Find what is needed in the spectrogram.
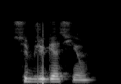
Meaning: subjugation
- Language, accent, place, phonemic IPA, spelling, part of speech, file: French, France, Lyon, /syb.ʒy.ɡa.sjɔ̃/, subjugation, noun, LL-Q150 (fra)-subjugation.wav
